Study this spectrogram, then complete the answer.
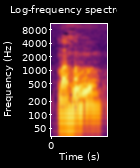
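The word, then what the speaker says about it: Māhū: So I wanted to tell us a little bit about those first years in Hawaii and Mahu. Mm-hmm. I'm so glad that I pronounced it properly, Mahu, and tell the folks what that means.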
